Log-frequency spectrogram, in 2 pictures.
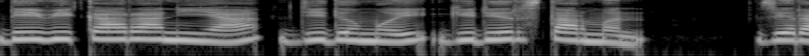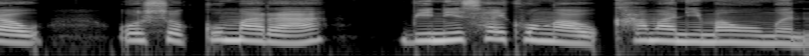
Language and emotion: Bodo, neutral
